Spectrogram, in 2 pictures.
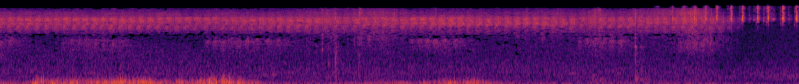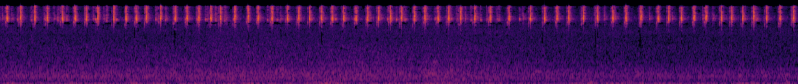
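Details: Injured cicada in Greece with one crooked leg, handled and carried toward shade: after several seconds of rustling and handling thumps, a shrill high buzzing call begins, broken into rapid even pulses, about four per second, steady to the end.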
